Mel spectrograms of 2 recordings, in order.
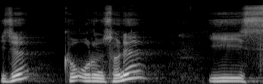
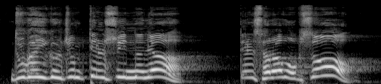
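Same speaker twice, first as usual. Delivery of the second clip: high, exasperated, frustrated shout; 11 semitones higher, 7 dB louder than usual. Explaining the verse, the speaker acts out the mighty angel's frustrated shout. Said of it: "이렇게 소리 지르는 거예요".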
